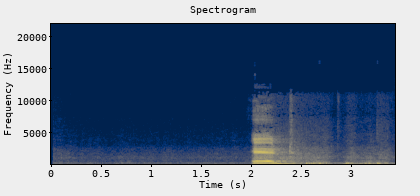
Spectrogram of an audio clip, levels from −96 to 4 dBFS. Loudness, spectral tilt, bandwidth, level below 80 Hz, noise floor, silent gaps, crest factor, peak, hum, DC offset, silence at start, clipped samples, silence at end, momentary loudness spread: -20 LUFS; -5.5 dB/octave; 11 kHz; -58 dBFS; -63 dBFS; none; 22 dB; -4 dBFS; none; under 0.1%; 2 s; under 0.1%; 0.05 s; 21 LU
